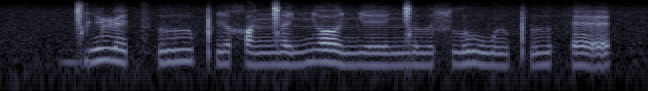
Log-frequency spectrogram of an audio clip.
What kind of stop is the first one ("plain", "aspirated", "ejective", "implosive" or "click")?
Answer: click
